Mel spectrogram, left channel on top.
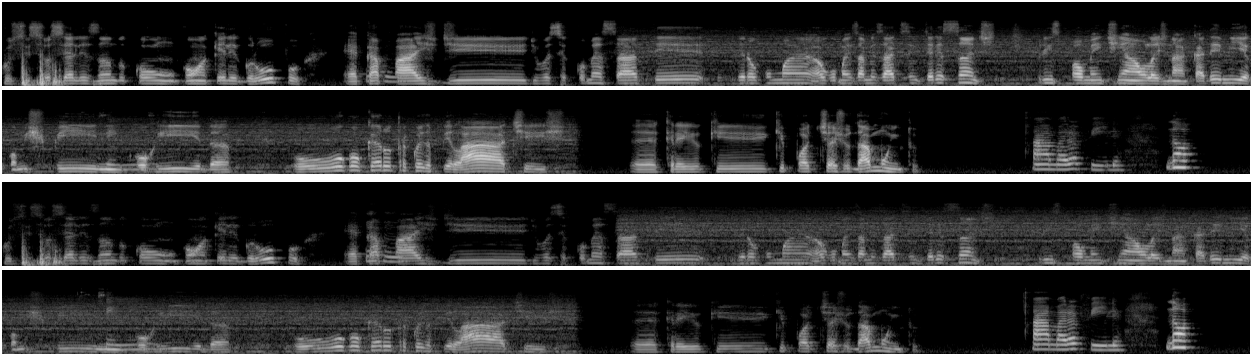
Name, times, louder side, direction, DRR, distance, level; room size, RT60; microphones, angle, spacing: voice 1, 0.0-3.0 3.4-7.0 7.4-9.9 10.4-14.8 15.4-18.1 18.8-21.5, left 7 dB, 80° left, 0.4 m, -25 dB
voice 2, 3.6-4.0 13.5-14.1 22.8-24.3, right 3 dB, 80° right, 0.7 m, -25 dB
sound 1, 6.1-18.3, right 1 dB, 15° right, 0.8 m, -41 dB
5.8 x 2.3 x 3.0 m
head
